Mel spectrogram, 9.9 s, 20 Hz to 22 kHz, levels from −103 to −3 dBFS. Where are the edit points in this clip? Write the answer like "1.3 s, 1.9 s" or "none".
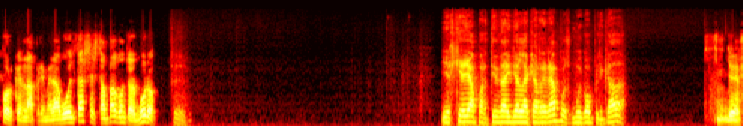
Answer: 2.2 s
